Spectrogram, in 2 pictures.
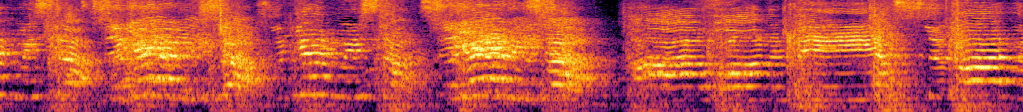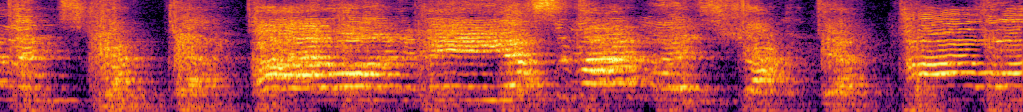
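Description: Song with singing over a steady beat, playing loudly in a hall.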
